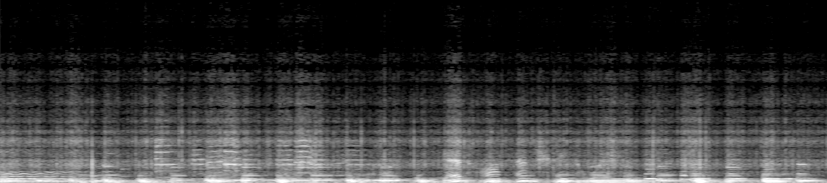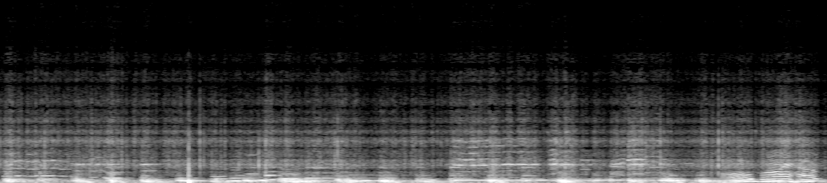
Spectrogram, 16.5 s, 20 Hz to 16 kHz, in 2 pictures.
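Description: Instrumental break of a 1929 dance band record playing on a turntable. The record is a worn 78 rpm shellac disc, and its surface noise runs under the band, with a single click about ten seconds in.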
